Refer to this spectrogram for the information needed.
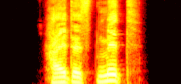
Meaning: second-person singular subjunctive I of mithalten
- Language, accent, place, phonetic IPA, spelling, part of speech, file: German, Germany, Berlin, [ˌhaltəst ˈmɪt], haltest mit, verb, De-haltest mit.ogg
